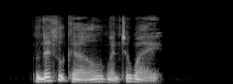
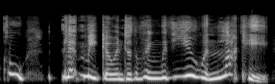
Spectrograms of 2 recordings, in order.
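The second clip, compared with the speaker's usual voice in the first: much higher, excited plea; begging eagerly; 5 dB louder than usual. Acted. Lotta begging to join the ring act, high and excited. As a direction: bounce with eagerness as you beg. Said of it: "begged Lotta".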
